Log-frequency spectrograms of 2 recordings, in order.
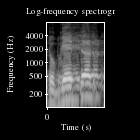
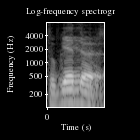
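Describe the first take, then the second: First: It is said with an Indian accent. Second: It is said with an Acehnese accent. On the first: "kalau orang India itu" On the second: "kalau orang Aceh ini ngomong bahasa Inggris itu sudah selesai"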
